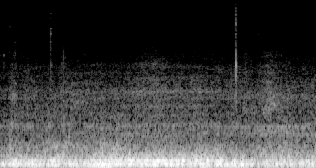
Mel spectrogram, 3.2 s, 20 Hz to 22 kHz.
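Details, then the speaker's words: 1966 Plymouth Barracuda V8, automatic, believed original motor, new plugs, plug wires, fuel filter, glass packs and tailpipes, original-style carburetor: deep, steady low rumble with even burble, no knocks or misses; normal smooth idle. "I want to start it up and let you hear it run and then I'll get into the the things that work and things that don't"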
